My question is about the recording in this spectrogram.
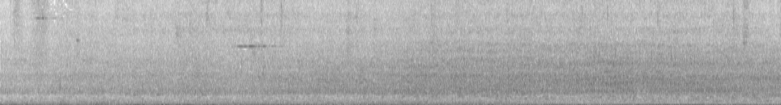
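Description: Town-centre street traffic: a steady low rumble of vehicles, including a bus moving through the junction, with passers-by talking.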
